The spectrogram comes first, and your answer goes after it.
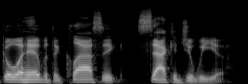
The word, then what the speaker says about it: Sacagawea: choose to just go ahead with the classic sack ofia not because I'm necessarily married to that particular pronunciation but in all honesty it does make my life a little easier saaka jaia is the way I've always been saying her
